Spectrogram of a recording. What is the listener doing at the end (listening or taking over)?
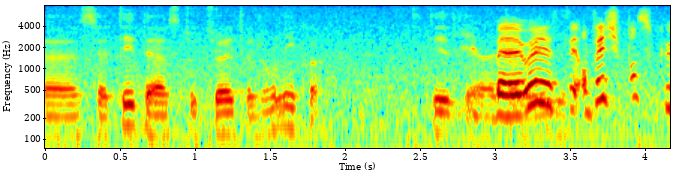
taking over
